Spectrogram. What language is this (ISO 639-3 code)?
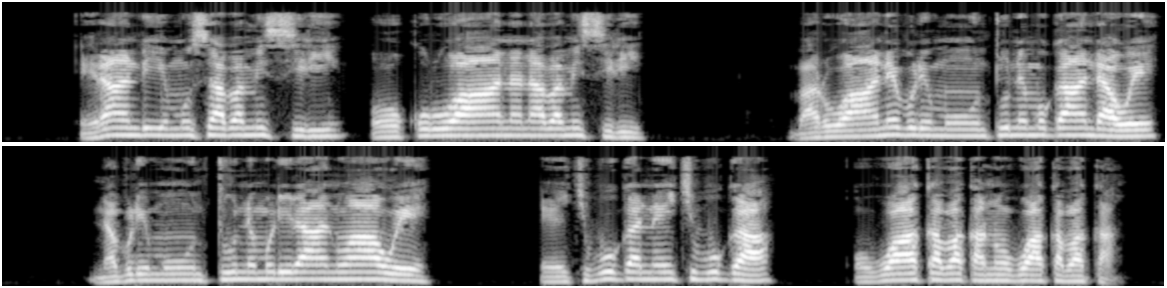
lug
